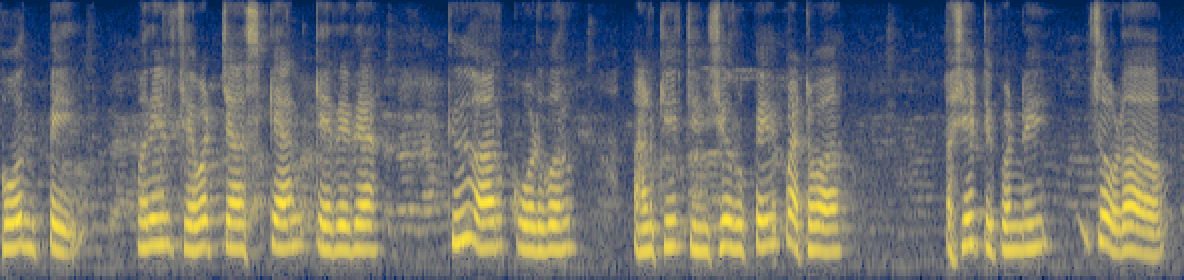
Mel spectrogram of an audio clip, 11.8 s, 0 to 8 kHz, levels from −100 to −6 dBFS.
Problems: background conversations at intervals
